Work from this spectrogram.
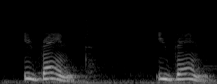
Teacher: vậy trọng âm rơi vào âm thứ hai, rơi vào từ vent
